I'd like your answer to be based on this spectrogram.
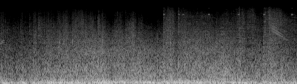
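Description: A steady, loud rumbling explosion from the Roguetech mod of the BattleTech mech combat game, a dense low roar of blast and debris that holds without a break for about three seconds.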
